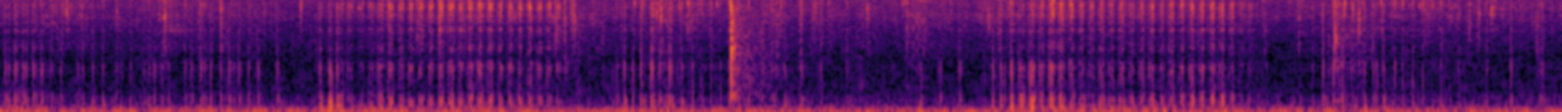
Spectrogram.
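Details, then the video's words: Soothing purr of a domestic cat with a fireplace in autumn ambience; a low rumbling drone pulses with each breath while occasional crisp pops and crackles of burning logs sound over it. "Purring of a Cat"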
